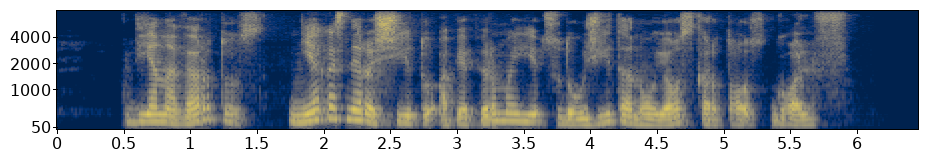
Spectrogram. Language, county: Lithuanian, Kaunas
